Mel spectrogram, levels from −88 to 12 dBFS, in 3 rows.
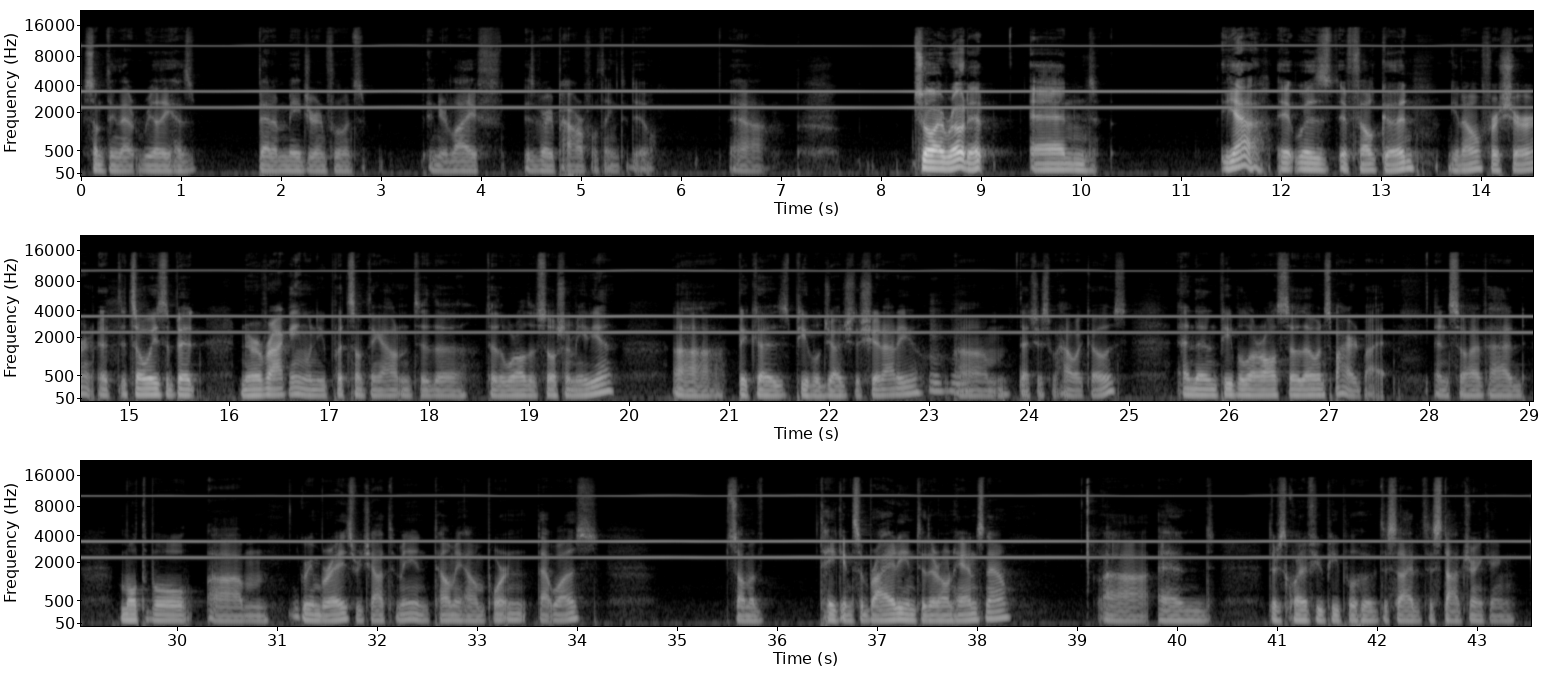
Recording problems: high-pitched whine; loud; throughout; 3.5 kHz, 5 dB below the speech

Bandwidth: 15 kHz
